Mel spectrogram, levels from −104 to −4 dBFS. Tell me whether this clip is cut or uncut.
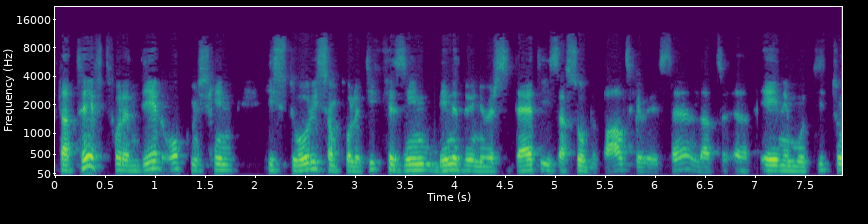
uncut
